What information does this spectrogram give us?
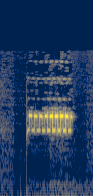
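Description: A telephone rings in one electronic burst of about a second, a bright, rapidly warbling tone that stops abruptly, with near silence before and after.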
